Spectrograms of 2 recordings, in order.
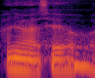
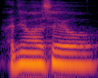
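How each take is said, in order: First: It sounds gloomy and weighed down. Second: It sounds cheerful and higher in pitch.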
